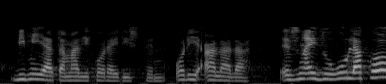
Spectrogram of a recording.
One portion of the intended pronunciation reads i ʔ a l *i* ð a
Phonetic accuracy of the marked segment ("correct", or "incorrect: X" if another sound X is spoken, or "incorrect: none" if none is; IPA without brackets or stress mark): incorrect: a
